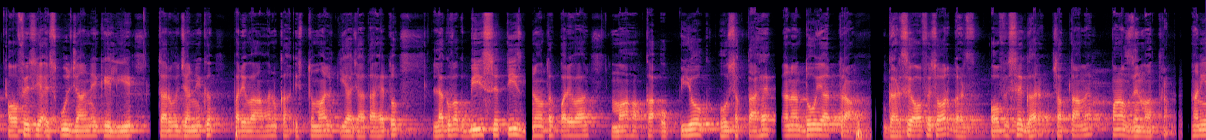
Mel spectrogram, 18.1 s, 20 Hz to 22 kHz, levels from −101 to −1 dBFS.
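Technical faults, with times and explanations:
2.24–2.40 s: digital broadcast dropout. The speech fades out over about 20 ms and falls silent for 128 ms. This fits four lost 32 ms frames muted by the receiver.
7.87–8.00 s: digital broadcast dropout. A 96 ms muted hole with a 20 ms fade, consistent with three corrupted frames; the speech sent during the gap is gone.
13.05–13.16 s: digital broadcast dropout. A shorter 64 ms silence after a quick 20 ms fade, pointing to two frames failing their checksum before reception recovered.
17.63–17.89 s: digital broadcast dropout. Several short holes, each at most 32 ms and 64 ms in total, are scattered over 224 ms as reception flickers between good and failed frames.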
